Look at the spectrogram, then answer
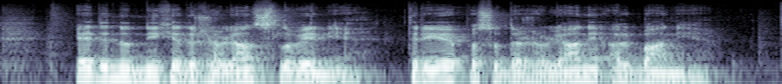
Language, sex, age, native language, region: Slovenian, male, 50-59, Slovenian, Savinja region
